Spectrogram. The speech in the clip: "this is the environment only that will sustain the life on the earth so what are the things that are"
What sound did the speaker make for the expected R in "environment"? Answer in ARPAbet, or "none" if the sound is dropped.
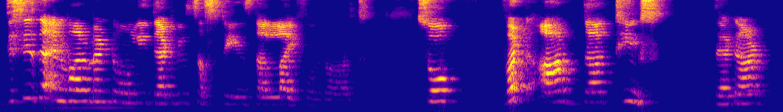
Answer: R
